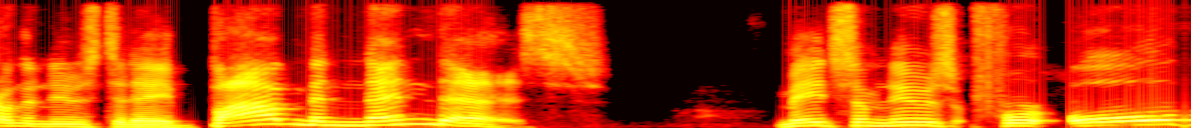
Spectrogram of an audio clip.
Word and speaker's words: Menendez: for him and he Ted didn't know how to pronounce his name so he goes Bob menz and it just s it sounds like a little motorcycle Menendez so Bob Menendez Democrat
